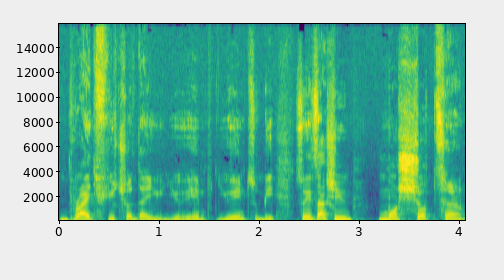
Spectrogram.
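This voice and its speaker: A man speaks in a dark, mellow tone. His voice is somewhat breathy, and the background is quiet. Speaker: interview guest. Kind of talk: interview answer. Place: home room. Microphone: lapel.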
